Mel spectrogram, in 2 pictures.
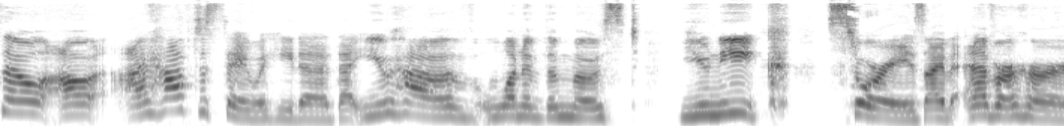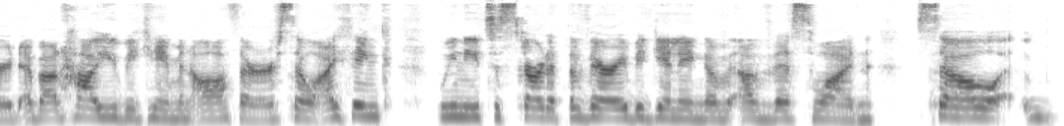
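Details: Adult woman speaking; normal speech.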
